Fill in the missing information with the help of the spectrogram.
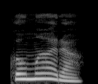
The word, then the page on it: ಕೊಮಾರ: komāra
